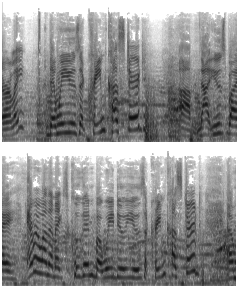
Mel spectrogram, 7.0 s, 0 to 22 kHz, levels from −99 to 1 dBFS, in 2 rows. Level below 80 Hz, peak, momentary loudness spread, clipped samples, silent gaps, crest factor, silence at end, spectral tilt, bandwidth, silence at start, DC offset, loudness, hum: -36 dBFS; 0 dBFS; 5 LU; under 0.1%; none; 12 dB; 0 s; -4 dB/octave; 16.5 kHz; 0 s; under 0.1%; -13 LUFS; none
